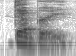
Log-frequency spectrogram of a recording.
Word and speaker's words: Deborah: Debris instead of Deborah.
